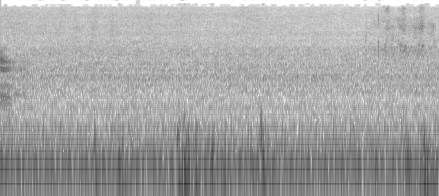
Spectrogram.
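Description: Steady low rumble of engine and road noise from inside a moving vehicle.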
